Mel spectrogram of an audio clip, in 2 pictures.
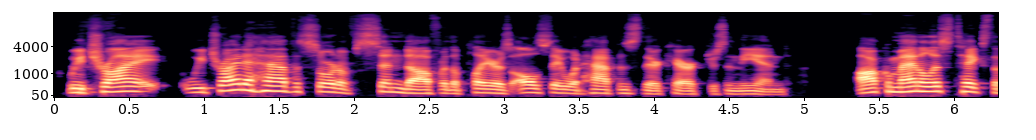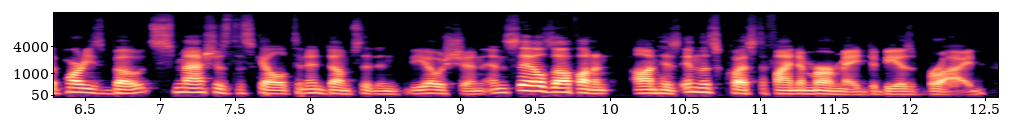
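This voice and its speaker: A man's voice: mid-range voice, no echo, studio quality. A man casually reading a tabletop gaming story aloud as a host, in an informal, slightly exasperated way.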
